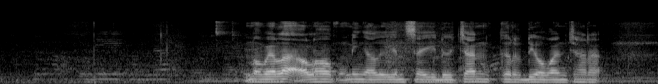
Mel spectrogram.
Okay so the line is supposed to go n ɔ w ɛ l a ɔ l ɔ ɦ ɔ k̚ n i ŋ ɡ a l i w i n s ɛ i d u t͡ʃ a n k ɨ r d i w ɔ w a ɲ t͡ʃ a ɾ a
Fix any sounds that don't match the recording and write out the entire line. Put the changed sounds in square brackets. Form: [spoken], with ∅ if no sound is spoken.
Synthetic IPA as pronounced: n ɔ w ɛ l a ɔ l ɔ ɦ ɔ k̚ n i ŋ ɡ a l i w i n s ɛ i d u t͡ʃ a n k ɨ r d i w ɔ w a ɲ t͡ʃ a ɾ a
